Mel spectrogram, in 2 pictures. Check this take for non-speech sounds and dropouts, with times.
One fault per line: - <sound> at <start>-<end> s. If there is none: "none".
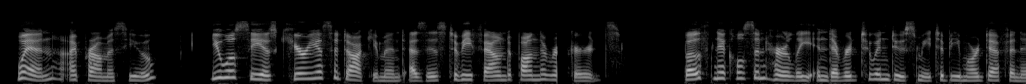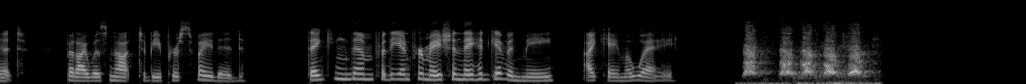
- dropout at 5.6-5.7 s
- bark at 17.6-19.1 s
